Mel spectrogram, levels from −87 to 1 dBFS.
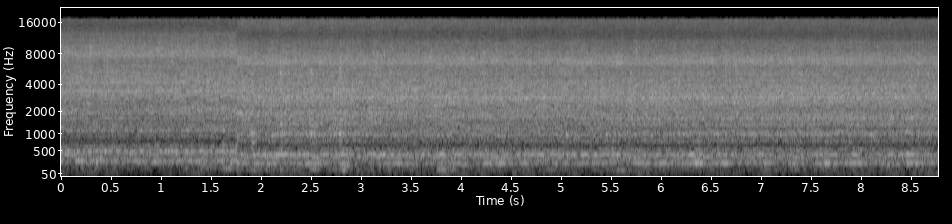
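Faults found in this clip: Section at the wrong speed, 1.76 s to end of clip. Everyday sounds drop abruptly to 0.845x speed, about three semitones lower and audibly slower and heavier. Likely cause: playback or resampling stage running on a mismatched clock for this segment. Spectrogram: all harmonics and spectral features shift downward together at 1.76 s, with events stretched along the time axis. Waveform: transients spaced wider after the boundary.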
